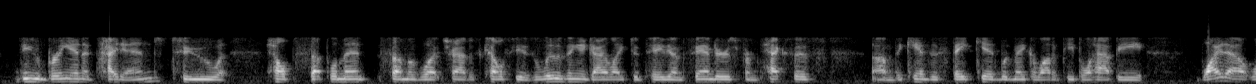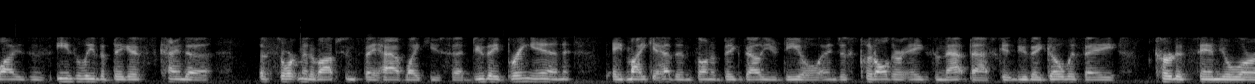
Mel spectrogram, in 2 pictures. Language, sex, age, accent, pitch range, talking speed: English, male, 30-49, American, 115-125 Hz, 195 wpm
